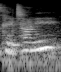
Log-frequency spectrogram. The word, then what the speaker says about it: Kaittan: It's Kaitani.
